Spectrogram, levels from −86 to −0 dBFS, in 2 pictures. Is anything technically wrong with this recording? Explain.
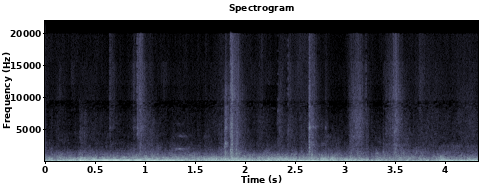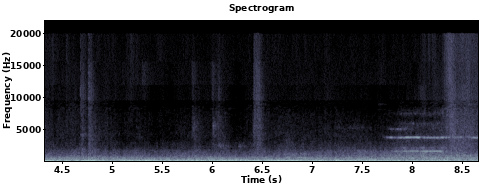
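Yes. Throughout the clip, the sound carries plainly audible Opus compression damage, likely from a low-rate encode that fits about 16 kbps in Opus's hybrid mode. Detail comes across grainy, rough and noisy, with a hoarse, muffled quality, yet content still reaches about 20.1 kHz. The encoder keeps each band's energy and fills starved bands with noise or folded copies. That leaves texture rather than the swirling, holey artefacts that distinguish MP3 at similar rates.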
